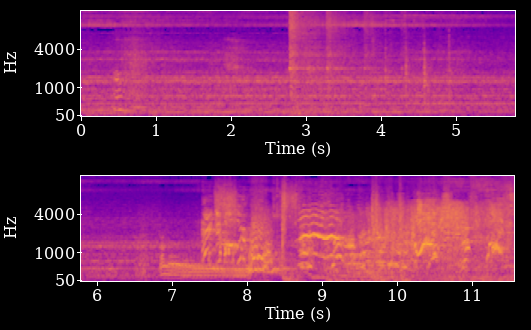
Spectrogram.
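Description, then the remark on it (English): A steady low mechanical hum of a generator starting back up runs for several seconds in a compound, then a dog erupts into loud, frantic barking and snarling as it attacks a person, the aggressive noise continuing in ragged bursts to the end. “that is the point where Mulder is attacked by the same dog that we saw in the cold, cold open”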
